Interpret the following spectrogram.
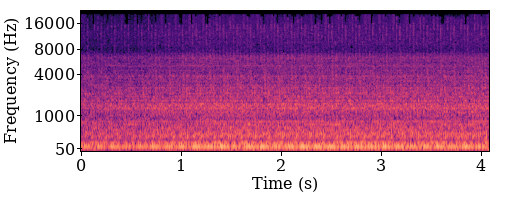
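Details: Evotech 2.7 engine (GAZelle) at idle: steady knock about three to four beats a second over engine hum; traced to damaged valve seat in the head.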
